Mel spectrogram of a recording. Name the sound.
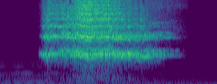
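car braking hard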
